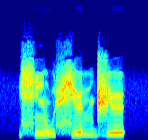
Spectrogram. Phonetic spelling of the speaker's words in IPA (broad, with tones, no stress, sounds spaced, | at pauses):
ɕ ĩ˥˩ w ɕ ɪ˥˩ n d͡ʒ ɪ˥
